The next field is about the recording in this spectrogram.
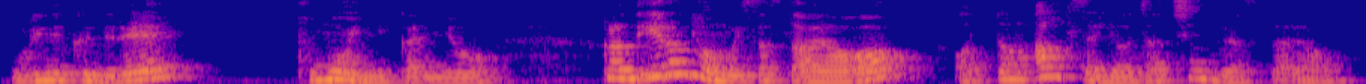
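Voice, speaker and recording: A woman's voice: medium pitch, sing-song, normal speed, a little mellow. A middle-aged woman giving a parenting lecture, who acts out parent and child lines in a raised voice. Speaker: parenting educator. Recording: echoey room, mic at a distance.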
